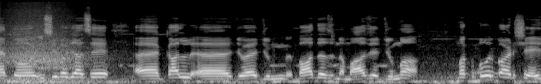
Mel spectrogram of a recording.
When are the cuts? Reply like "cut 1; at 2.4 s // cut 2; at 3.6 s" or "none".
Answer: none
